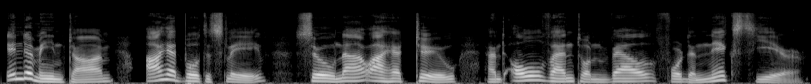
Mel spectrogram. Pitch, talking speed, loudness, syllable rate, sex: 145 Hz, 170 wpm, -18 LUFS, 3.4 syllables/s, male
